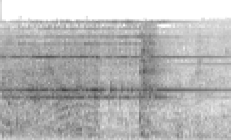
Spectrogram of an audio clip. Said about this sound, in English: There's the phone.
